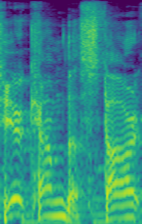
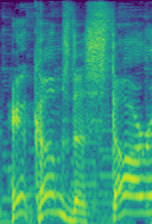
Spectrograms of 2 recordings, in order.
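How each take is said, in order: First: It is said in the speaker's ordinary accent. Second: It is said in a put-on Floridian accent. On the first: The speaker calls it wrong. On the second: The speaker calls it right.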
